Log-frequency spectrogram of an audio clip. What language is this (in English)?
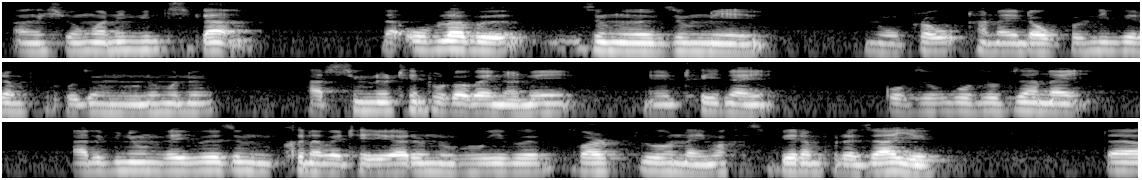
Bodo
